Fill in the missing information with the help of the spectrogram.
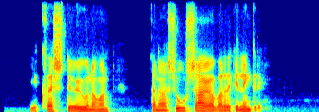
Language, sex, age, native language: Icelandic, male, 30-39, Icelandic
